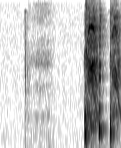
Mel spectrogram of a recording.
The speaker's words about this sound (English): I know, the first time, unprofessional. I coughed on a live mic, but then again, I got a sore throat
